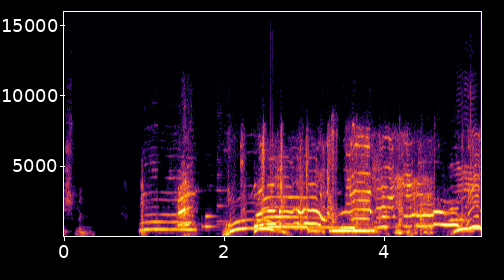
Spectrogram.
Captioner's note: attendees cheering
